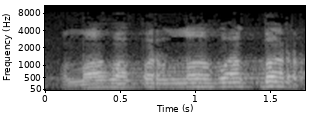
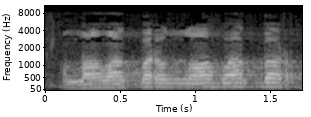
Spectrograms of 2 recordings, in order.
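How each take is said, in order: No difference in how they are said.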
